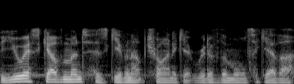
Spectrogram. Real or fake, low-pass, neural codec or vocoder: real; 5.4 kHz; none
